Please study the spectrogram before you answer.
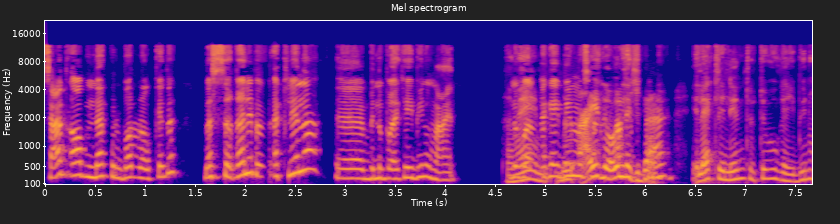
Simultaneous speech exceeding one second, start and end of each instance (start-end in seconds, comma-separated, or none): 4.6-6.2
